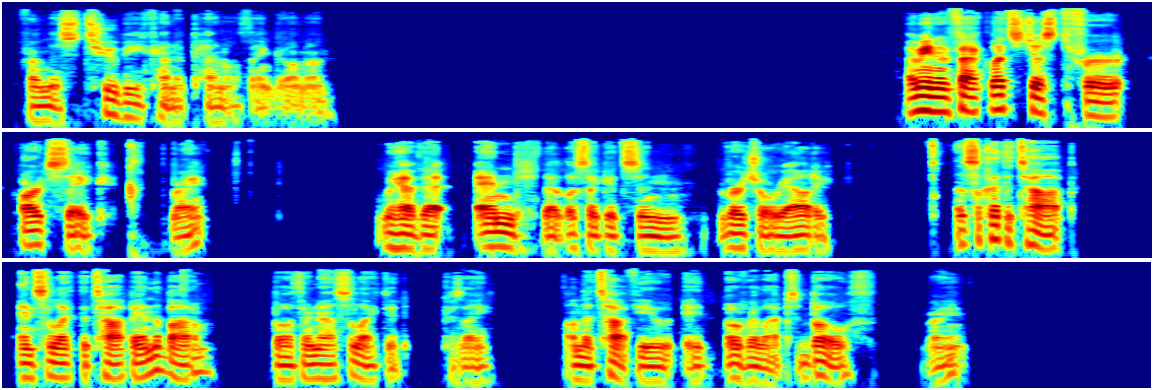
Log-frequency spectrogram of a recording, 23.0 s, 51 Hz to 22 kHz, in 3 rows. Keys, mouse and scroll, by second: 14.1 Escape, 15.0 click, 22.2 click.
